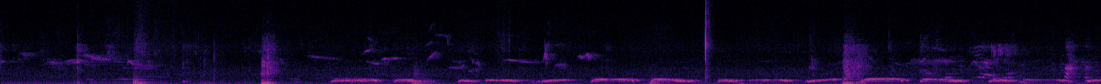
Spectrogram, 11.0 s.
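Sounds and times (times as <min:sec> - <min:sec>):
small birds chirping: 0:00.0 - 0:11.0
bird cooing: 0:03.2 - 0:11.0.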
